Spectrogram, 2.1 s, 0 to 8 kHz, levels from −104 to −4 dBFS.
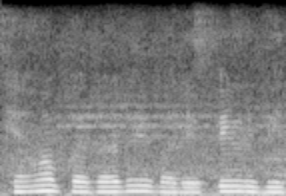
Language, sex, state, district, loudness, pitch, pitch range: Hindi, female, Bihar, Samastipur, -15 LUFS, 205 Hz, 195-215 Hz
